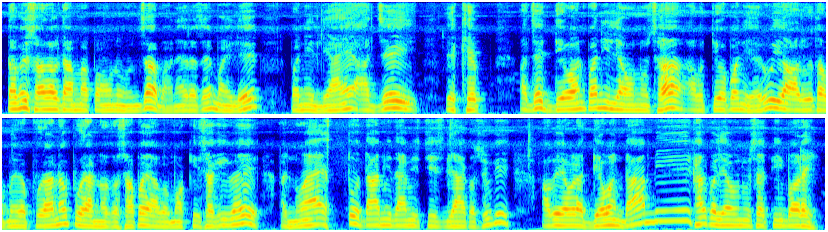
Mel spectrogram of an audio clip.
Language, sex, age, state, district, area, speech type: Nepali, male, 60+, West Bengal, Kalimpong, rural, spontaneous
